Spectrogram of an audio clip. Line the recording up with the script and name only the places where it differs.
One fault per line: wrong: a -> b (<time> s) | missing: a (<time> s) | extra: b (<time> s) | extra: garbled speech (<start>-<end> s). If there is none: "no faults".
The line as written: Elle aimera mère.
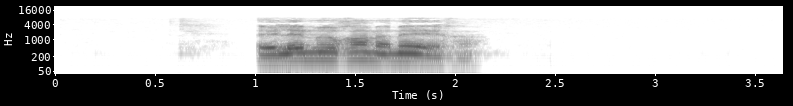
extra: ma (1.6 s)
